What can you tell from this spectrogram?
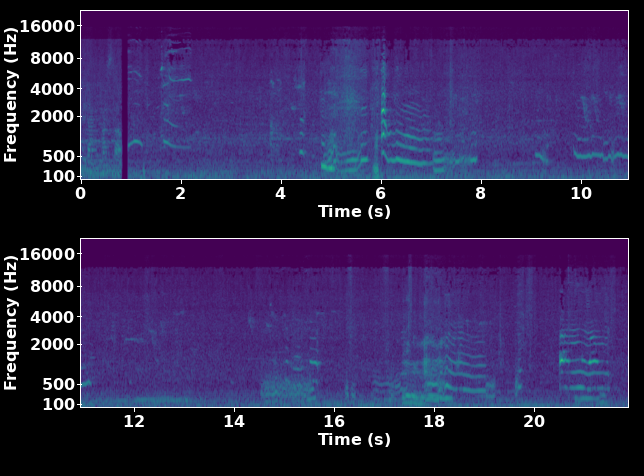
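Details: German Shepherd puppies whimpering and yipping: thin, high whiny notes that rise and bend, coming in scattered bursts, with people talking in between.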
